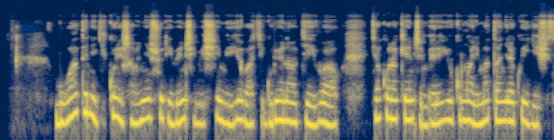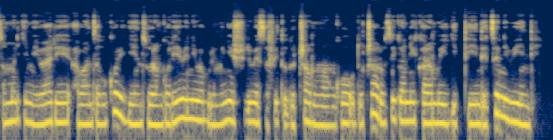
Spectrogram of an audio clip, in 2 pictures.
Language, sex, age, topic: Kinyarwanda, female, 18-24, education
